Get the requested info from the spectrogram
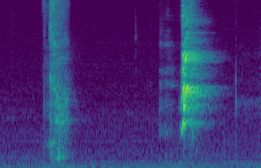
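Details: A West Highland White Terrier stuck on a ledge cries for help: two short, harsh, broadband yelps about a second apart, the second louder, with a faint whine between them and a person's voice just before.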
